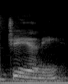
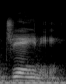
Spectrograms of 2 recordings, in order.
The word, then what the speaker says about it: Jannie: in the world yes so my name is Janie it's spelled like Annie with the J a lot of people like to call me Janie which is not right and it does sometimes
